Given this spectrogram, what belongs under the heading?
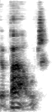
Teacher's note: the first syllable of about, the schwa there, is produced on the build-up to the breath pulse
